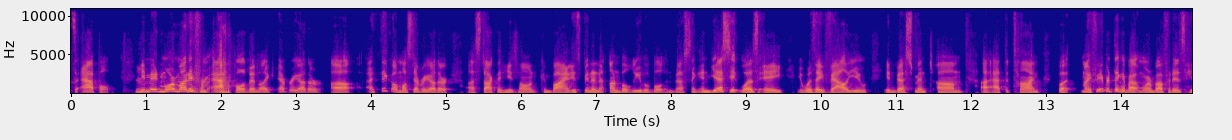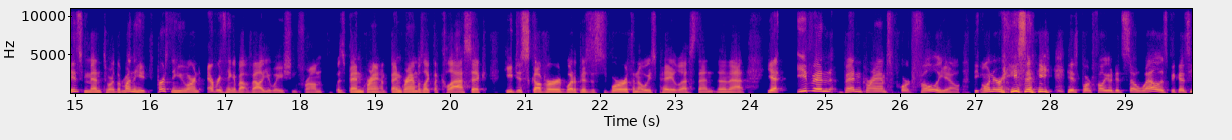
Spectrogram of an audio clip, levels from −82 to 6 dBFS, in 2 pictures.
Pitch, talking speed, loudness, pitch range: 165 Hz, 205 wpm, -25 LUFS, 140-205 Hz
